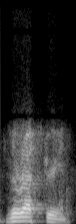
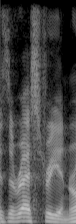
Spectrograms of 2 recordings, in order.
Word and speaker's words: Zoroastrian: Zoroastrian. – Yeah, Zoroastrian.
